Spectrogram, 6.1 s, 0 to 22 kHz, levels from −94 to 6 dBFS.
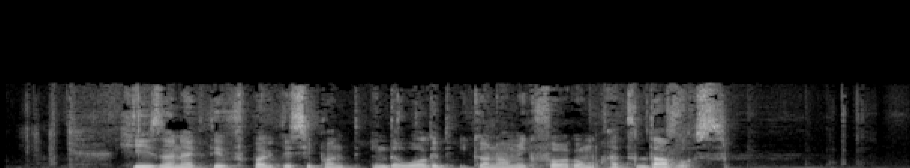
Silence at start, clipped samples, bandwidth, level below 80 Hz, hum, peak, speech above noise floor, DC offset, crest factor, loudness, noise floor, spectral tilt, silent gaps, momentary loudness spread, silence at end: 0.35 s; under 0.1%; 11.5 kHz; -50 dBFS; none; -4 dBFS; 37 dB; under 0.1%; 22 dB; -25 LUFS; -62 dBFS; -4.5 dB/octave; none; 13 LU; 1.25 s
